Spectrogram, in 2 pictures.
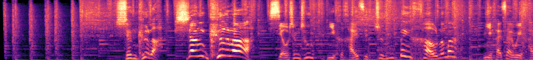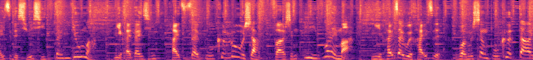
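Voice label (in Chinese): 活力广告教育机构; 学播播教育机构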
